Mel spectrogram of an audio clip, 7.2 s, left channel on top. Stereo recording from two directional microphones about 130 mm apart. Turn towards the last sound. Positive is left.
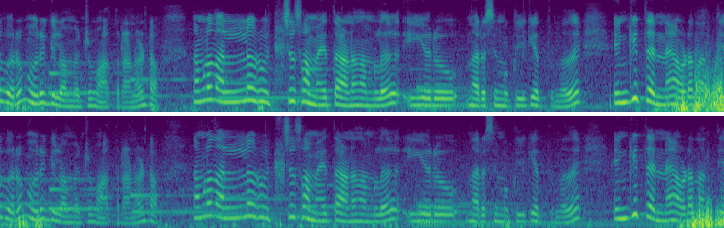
turn(degrees=45)  # may be behind; listen again after turning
